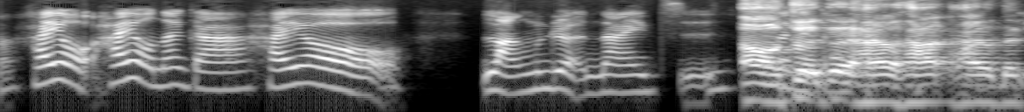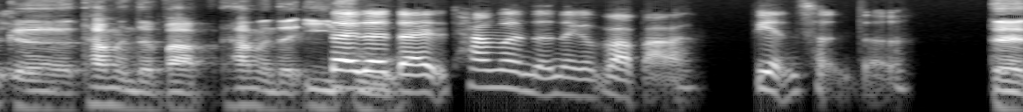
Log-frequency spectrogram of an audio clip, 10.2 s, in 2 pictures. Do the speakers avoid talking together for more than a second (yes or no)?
no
